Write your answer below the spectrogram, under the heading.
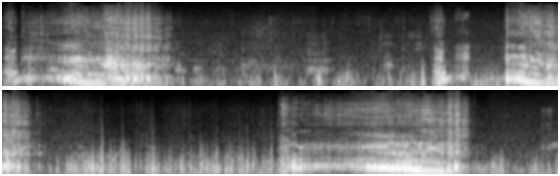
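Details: Lion giving three loud, deep roars that fall in pitch, each lasting one to two seconds, with quieter grunts and faint voices between them.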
